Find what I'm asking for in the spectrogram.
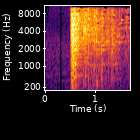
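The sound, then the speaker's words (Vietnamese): A wine bottle and glasses smash as a heavy body crashes onto a table in a private drinking room, a sudden loud shattering burst followed by a bright, scattering tinkle of glass that slowly fades. “Thân hình Đường Bình nặng nề đập lên trên bàn, nện chai rượu cùng ly tách đến dập nát”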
